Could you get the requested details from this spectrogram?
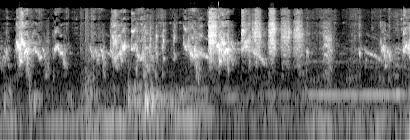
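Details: Budgies in a colony chattering happily, several birds overlapping in busy, scratchy, warbling chirps with squawky notes throughout, a low hum beneath.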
